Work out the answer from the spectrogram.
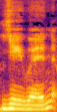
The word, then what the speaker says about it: Euan: Euan rhymes with Ryan.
